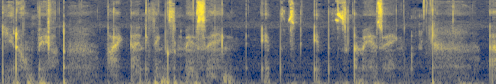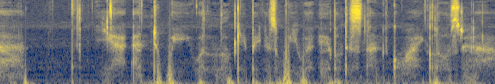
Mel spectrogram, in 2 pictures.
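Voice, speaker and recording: Whispering at a fairly slow pace, a man leaves long, frequent pauses while his loudness swings widely over noticeable background noise. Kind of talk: ASMR up-close whispers, casual talk to camera.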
